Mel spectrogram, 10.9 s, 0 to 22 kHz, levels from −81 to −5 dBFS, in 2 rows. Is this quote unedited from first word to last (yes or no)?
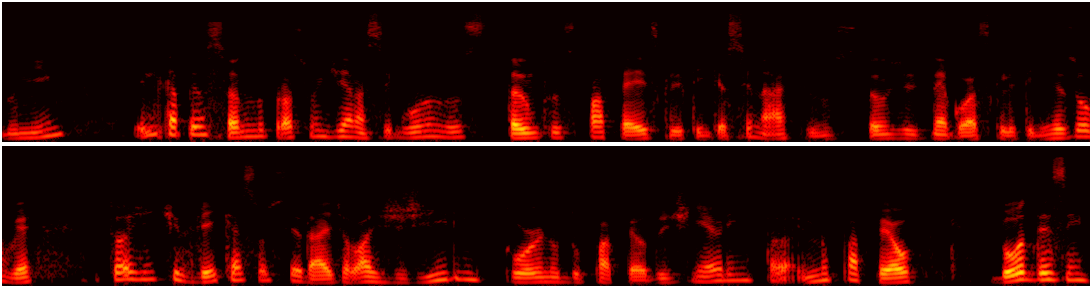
yes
